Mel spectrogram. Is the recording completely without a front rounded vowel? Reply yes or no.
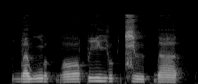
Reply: yes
